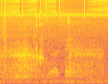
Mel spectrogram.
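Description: Near silence: faint outdoor room tone, with a faint short sound about a second in.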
